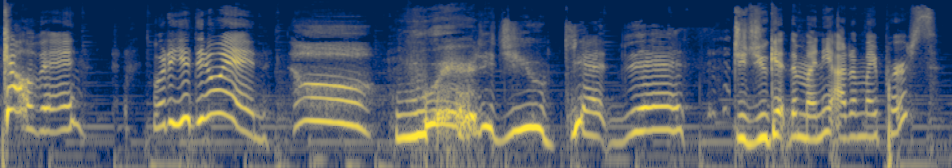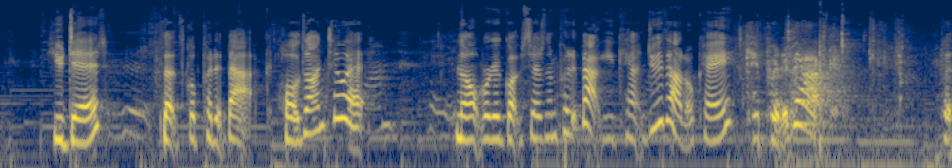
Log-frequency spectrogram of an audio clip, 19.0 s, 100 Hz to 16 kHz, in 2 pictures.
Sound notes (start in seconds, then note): 2.9 gasps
